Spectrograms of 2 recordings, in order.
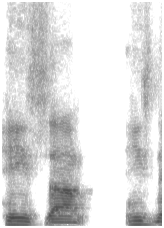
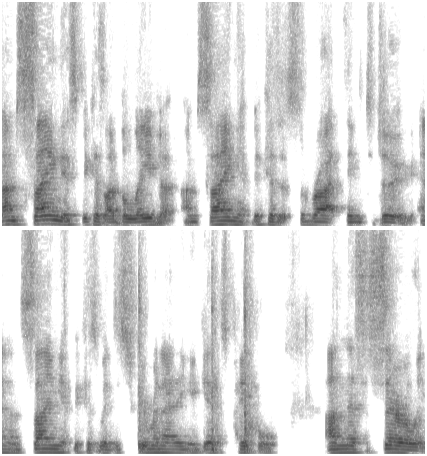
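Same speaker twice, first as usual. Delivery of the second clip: ordinary talk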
